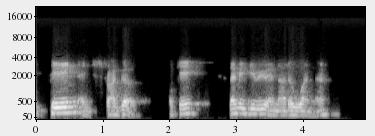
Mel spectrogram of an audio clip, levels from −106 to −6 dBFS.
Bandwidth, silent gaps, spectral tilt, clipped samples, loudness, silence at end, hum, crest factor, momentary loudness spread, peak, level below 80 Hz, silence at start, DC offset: 3.8 kHz; none; -9.5 dB/octave; under 0.1%; -25 LUFS; 0.45 s; none; 18 dB; 17 LU; -8 dBFS; -62 dBFS; 0 s; under 0.1%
